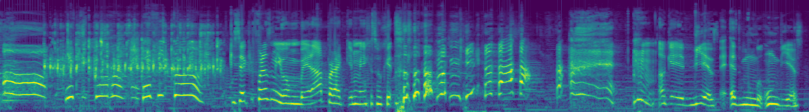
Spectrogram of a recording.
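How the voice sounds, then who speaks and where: A young woman giving casual gameplay commentary, laughing often, shouting at the game and reading pickup lines aloud. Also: a little high, very animated, a little slow, pauses often, music in the background. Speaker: streamer.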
